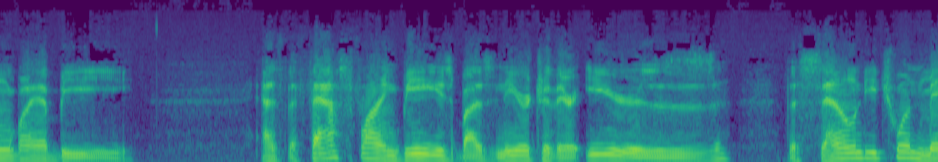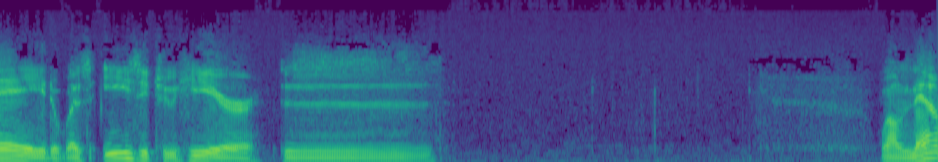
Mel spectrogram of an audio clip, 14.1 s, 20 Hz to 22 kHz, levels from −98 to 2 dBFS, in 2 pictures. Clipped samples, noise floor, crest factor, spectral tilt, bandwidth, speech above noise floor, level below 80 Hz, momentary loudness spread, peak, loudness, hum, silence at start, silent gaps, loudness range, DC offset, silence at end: under 0.1%; -61 dBFS; 20 dB; -7 dB/octave; 13 kHz; 39 dB; -46 dBFS; 13 LU; -4 dBFS; -22 LUFS; none; 0 s; none; 12 LU; under 0.1%; 0 s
